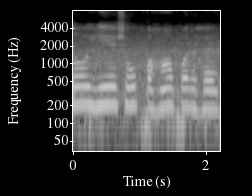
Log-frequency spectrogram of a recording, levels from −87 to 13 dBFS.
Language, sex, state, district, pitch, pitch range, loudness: Hindi, female, Bihar, Araria, 200 Hz, 185-210 Hz, -15 LUFS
